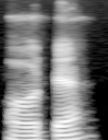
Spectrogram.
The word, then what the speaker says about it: oder: Nah, ini juga bacanya ya, wir. Atau Oda, ini juga sama bacanya Oda. Iya, jadi R jangan dibaca ya, pede aja kalau di bahasa Jerman. R-nya jangan dibaca.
